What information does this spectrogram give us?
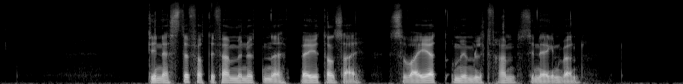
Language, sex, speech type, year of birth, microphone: Norwegian, male, read, 1991, Sennheiser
